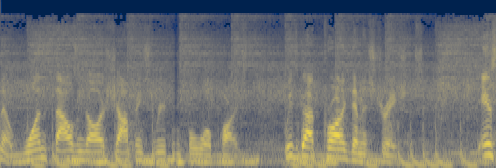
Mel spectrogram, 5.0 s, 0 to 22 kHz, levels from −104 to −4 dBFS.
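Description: Scattered short gaps run from 1.73 to 2.88 s. Across that stretch of audio, roughly seven brief dropouts, which points to lost or late packets, were each patched by the receiver stretching the preceding sound forward. Together they account for around 70 ms, about 7 percent of the span, and the longest is around 30 ms. Each patch is heard as a small tick, smear or hiccup. The concealment also adds about 7 ms, so what follows lands slightly late.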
